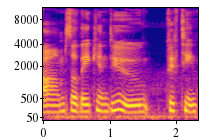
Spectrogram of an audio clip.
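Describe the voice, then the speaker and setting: Over a quiet background, a woman with an American accent speaks in a flat monotone, her fairly low voice showing vocal fry. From US Northeast, Philadelphia. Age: 40s. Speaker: opera singer. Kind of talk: interview conversation.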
